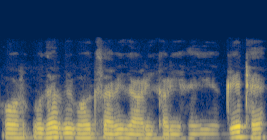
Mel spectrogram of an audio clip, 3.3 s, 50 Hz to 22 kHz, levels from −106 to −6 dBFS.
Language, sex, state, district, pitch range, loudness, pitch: Hindi, male, Uttar Pradesh, Jalaun, 115-130 Hz, -24 LUFS, 120 Hz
